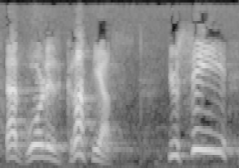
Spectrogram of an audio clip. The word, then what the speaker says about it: gracias: No, no, no, not gracious. That word is gracias. You see, in Spanish, the C is pronounced th gracias.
